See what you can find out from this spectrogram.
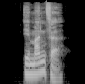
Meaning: women's libber
- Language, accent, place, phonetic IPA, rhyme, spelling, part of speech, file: German, Germany, Berlin, [eˈmant͡sə], -ant͡sə, Emanze, noun, De-Emanze.ogg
